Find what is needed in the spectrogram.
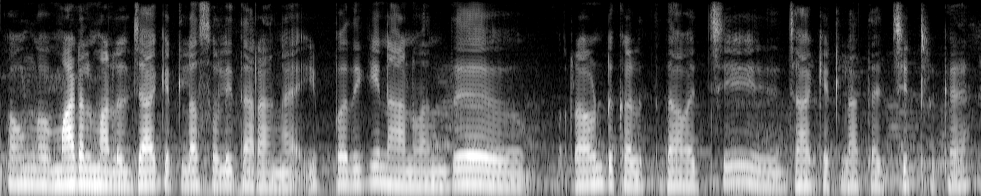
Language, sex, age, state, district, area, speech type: Tamil, female, 30-45, Tamil Nadu, Tiruvannamalai, rural, spontaneous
